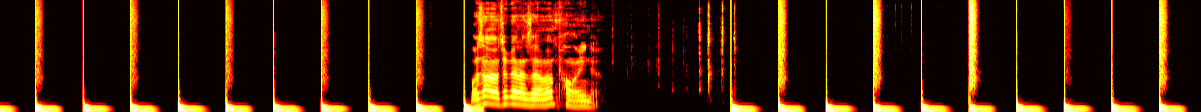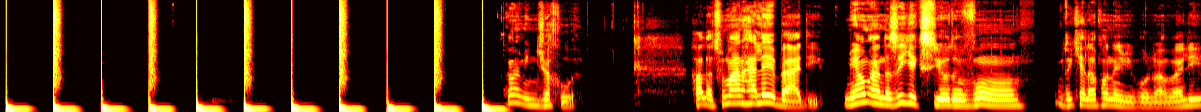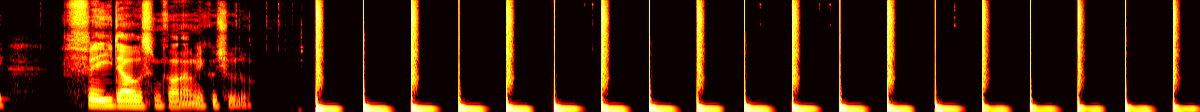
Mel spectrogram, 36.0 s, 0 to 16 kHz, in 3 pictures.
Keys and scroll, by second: 4.7 space, 6.5 -, 6.7 1, 7.0 Return, 7.2 space, 17.0 space, 21.9 Delete, 26.9 space.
